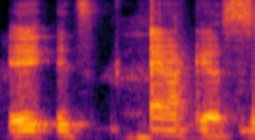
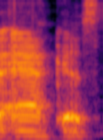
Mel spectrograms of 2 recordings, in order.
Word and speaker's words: Jacas: Yeah, so it's Jacas, actually. Gabe Jacas. The J is silent, but My bad.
